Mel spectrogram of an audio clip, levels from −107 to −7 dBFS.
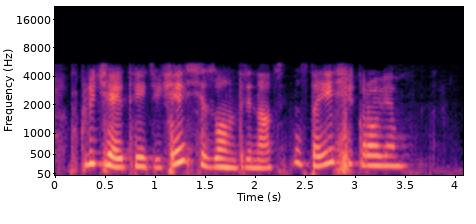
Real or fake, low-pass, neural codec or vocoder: fake; 5.4 kHz; codec, 16 kHz, 2 kbps, FreqCodec, larger model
